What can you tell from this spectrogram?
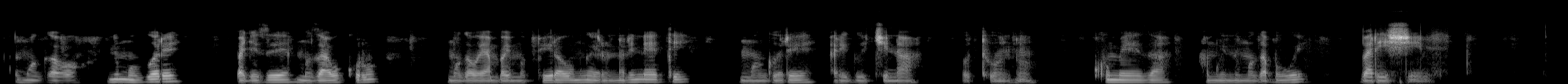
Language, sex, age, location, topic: Kinyarwanda, male, 18-24, Kigali, health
